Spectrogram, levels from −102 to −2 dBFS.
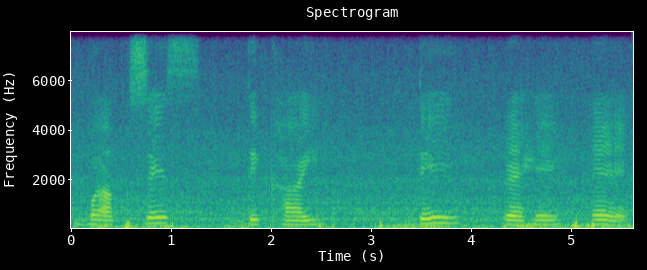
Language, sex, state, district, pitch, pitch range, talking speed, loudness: Hindi, female, Madhya Pradesh, Dhar, 205 Hz, 175-230 Hz, 55 wpm, -20 LUFS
